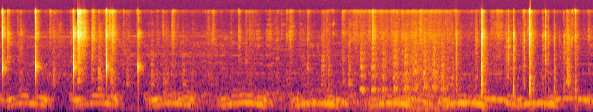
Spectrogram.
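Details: Racing pigeons cooing steadily, low rounded coos rising and falling about once a second for seven seconds, with intermittent clicks and light knocks in the background.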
